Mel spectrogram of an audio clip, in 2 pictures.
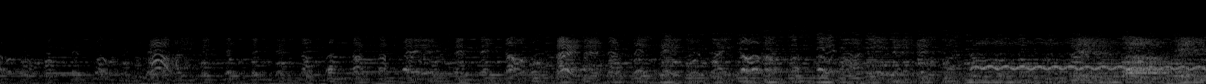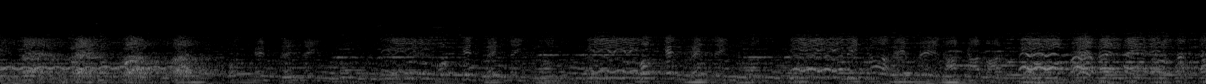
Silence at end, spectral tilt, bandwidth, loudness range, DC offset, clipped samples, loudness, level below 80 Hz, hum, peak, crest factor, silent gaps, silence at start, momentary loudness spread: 0 s; -5.5 dB/octave; 11 kHz; 9 LU; under 0.1%; under 0.1%; -45 LUFS; -66 dBFS; none; -28 dBFS; 18 dB; none; 0 s; 12 LU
